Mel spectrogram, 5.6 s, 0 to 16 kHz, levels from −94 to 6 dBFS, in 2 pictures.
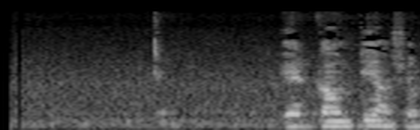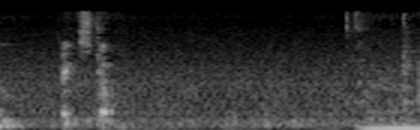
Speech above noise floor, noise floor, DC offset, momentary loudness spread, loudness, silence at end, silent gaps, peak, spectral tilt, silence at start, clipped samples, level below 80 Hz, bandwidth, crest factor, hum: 27 dB; -52 dBFS; under 0.1%; 27 LU; -27 LUFS; 0 s; none; -8 dBFS; -6.5 dB/octave; 0.2 s; under 0.1%; -38 dBFS; 11.5 kHz; 22 dB; none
